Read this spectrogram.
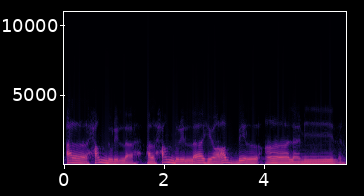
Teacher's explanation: jangan sampai ada pantulan ketika kita membaca alif lam itu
